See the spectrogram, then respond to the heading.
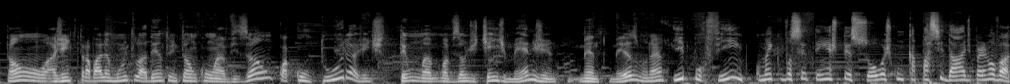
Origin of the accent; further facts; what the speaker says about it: Rio de Janeiro, Brazil; Sou do Rio, eu falo totó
